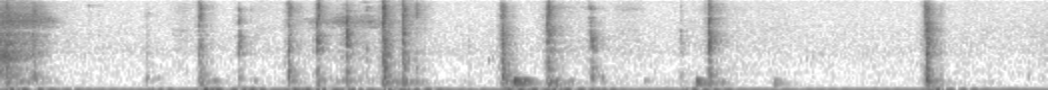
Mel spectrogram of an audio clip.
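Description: Typing on a computer keyboard: many quick, irregular key clicks in uneven bursts with short pauses, fairly faint and without talk.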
